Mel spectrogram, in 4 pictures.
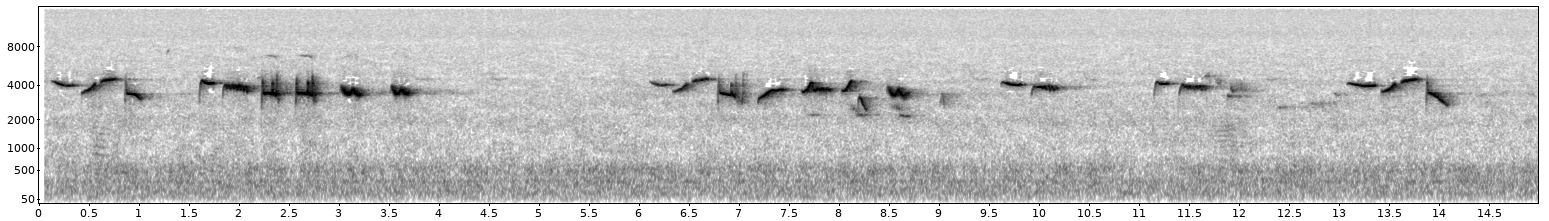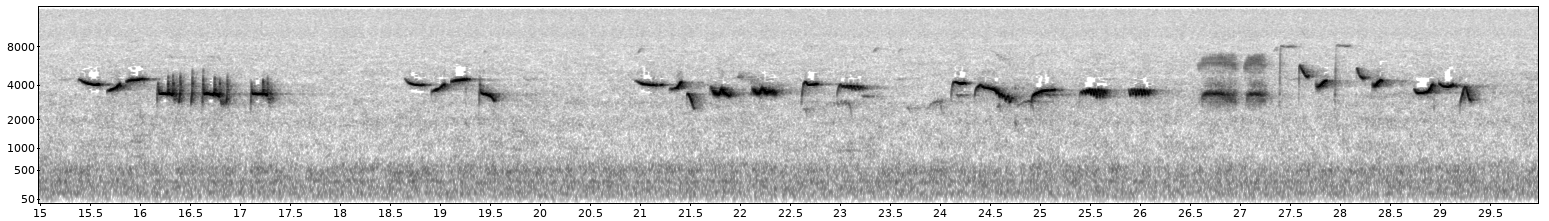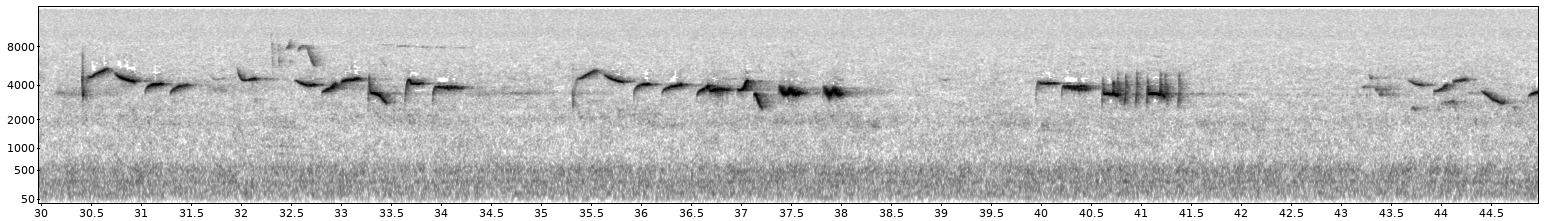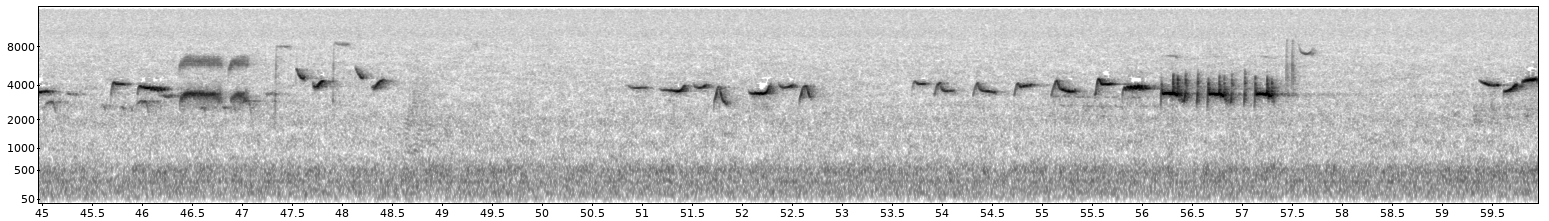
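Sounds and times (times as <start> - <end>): bird singing whistled notes: 0.1 - 4.2, 6.1 - 10.5, 11.1 - 14.2, 15.4 - 17.5, 18.6 - 19.7, 20.9 - 29.6, 30.2 - 38.4, 39.9 - 41.8, 43.2 - 48.6, 50.8 - 52.8, 53.7 - 57.8, 59.4 - 59.9.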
